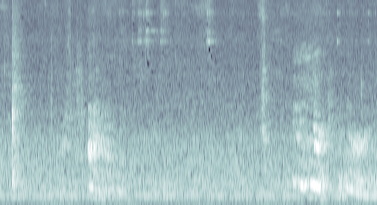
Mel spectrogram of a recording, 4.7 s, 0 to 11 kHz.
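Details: Two Boxers at play indoors, a 14-week-old 18-pound female puppy named Margie and an older male, Lou Dog; short growling and whining bursts around one second and again near four seconds, over steady room hum.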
